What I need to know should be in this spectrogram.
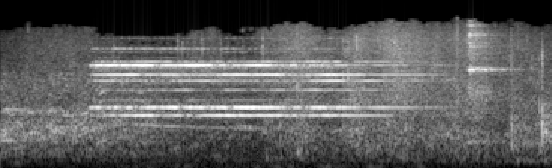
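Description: A telephone rings.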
